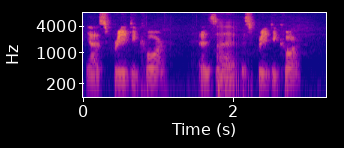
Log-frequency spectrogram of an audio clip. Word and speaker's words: esprit de corps: The third word is C-O-R-P-S. Lots of extra letters here that do not get pronounced.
